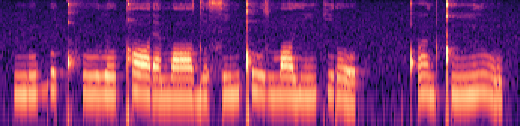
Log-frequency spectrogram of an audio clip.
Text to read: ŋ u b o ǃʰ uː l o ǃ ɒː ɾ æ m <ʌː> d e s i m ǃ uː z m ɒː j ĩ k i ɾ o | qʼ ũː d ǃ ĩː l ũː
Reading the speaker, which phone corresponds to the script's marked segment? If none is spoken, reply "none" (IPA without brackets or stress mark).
ɒː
